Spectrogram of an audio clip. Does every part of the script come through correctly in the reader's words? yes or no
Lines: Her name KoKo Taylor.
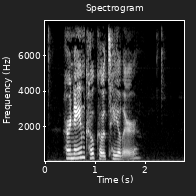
yes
